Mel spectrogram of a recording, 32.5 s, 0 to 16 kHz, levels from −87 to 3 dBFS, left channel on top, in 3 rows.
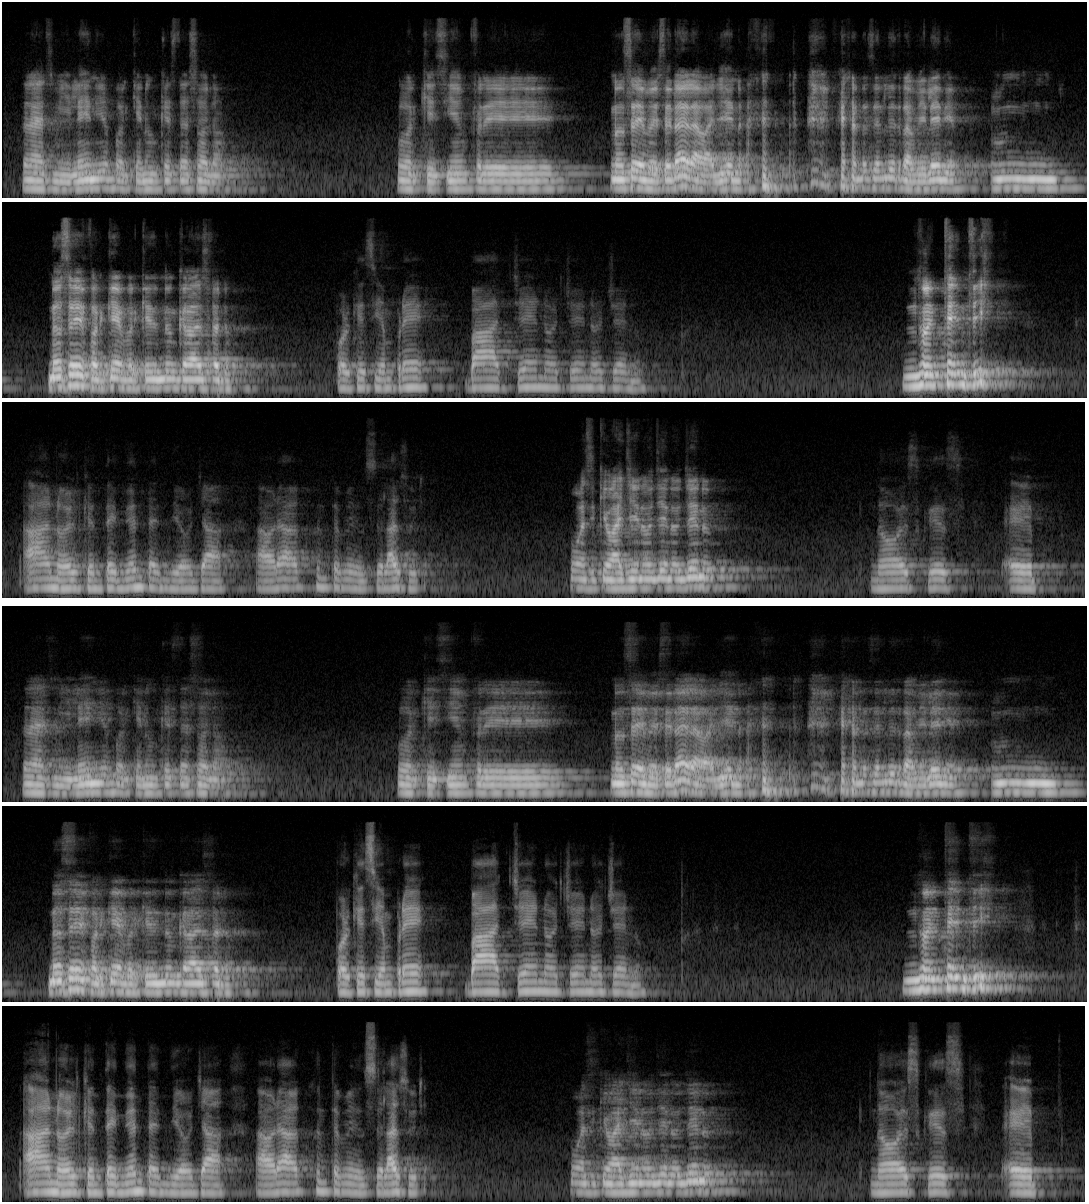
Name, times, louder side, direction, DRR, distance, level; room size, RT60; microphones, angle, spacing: voice 1, 0.2-2.2 4.0-5.6 6.1-9.6 9.9-10.6 11.3-13.2 19.9-20.8 27.4-28.9, left 1 dB, 80° left, 8 dB, 1.9 m, -23 dB
voice 2, 14.2-15.1 15.5-17.3 21.9-23.9 24.2-25.9 30.4-31.3 31.7-32.1, right 4 dB, 75° right, 17 dB, 0.7 m, -27 dB
29.5 x 27.5 x 5.1 m, 1.4 s
head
